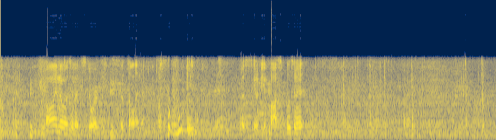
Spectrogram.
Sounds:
inside a public space, Speech

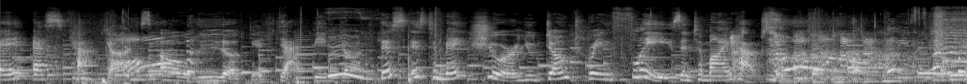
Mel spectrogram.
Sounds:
Speech, Music

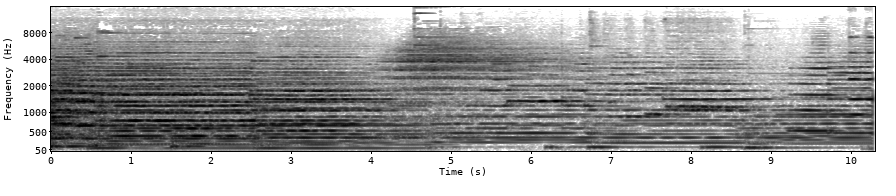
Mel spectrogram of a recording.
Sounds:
Music, Orchestra

